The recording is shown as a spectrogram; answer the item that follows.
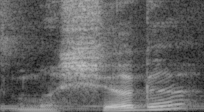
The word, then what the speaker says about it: Meshuggah: I believe it's MESHUGGAH. I believe that is the right pronunciation of the band's name.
